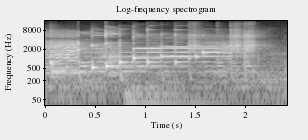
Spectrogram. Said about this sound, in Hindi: डिफॉल्ट जो म्यूजिक आ रहा है दोस्तों स्मार्टफोन में उसको मैं प्ले कर रहा हूँ,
